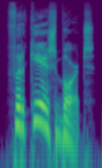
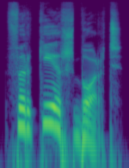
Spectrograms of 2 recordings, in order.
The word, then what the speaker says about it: verkeersbord: a regular Dutch accent forbort or a traffic sign this is the way we say forbort I know the rolling R is a bit difficult so try this one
